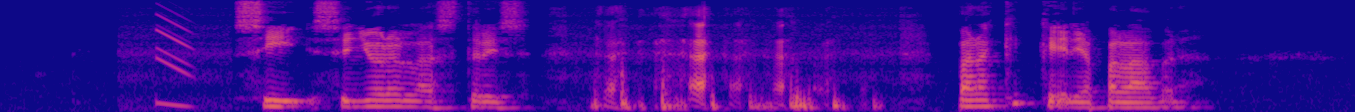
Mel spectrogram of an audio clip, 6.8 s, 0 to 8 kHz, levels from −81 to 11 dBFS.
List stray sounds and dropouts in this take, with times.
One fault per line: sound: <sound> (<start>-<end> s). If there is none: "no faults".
sound: chirp (0.8-1.0 s)
sound: laugh (2.9-4.4 s)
